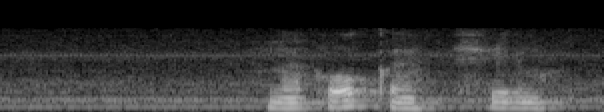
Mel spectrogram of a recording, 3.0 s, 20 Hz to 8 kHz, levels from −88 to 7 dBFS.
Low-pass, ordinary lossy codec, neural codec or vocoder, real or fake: 7.2 kHz; AAC, 16 kbps; none; real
